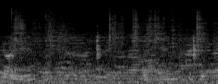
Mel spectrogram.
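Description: Indistinct voices talking, with a single faint click about a second in; no other sound stands out.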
